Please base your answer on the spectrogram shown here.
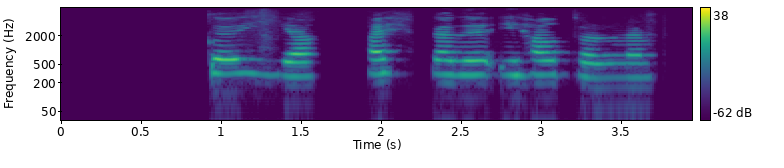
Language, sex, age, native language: Icelandic, female, 12, Icelandic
